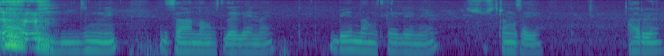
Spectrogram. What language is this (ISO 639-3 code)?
brx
